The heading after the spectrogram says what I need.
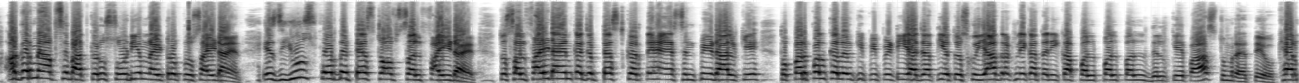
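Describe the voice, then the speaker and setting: A man teaching a chemistry exam-prep lecture in a lively way, with an Indian accent, asking and answering his own questions and mixing in English terms. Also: very high-pitched, clean tone. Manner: energetic, asks and answers his own questions, calls students "beta"; mixes Hindi with English terms, uses mnemonics and jokes.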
